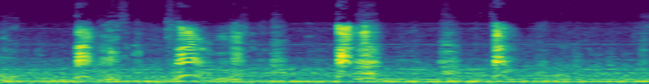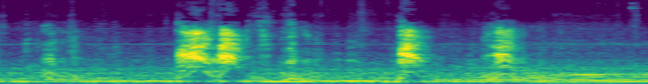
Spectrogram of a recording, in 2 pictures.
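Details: Farm dog puppies playing with their big brother: a series of short, sharp yips and barks in irregular bursts, about ten in nine seconds, some doubled, over a steady low electrical hum.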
